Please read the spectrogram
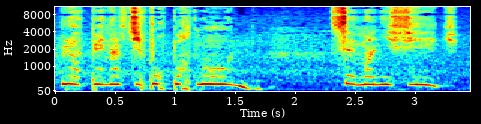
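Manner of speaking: high, ecstatic commentator cry; excited commentary. Acted. Commentator hailing the penalty for Portmund, ecstatic high call. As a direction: sell the penalty like a huge moment.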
